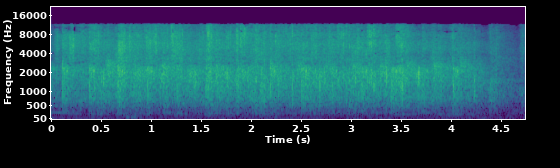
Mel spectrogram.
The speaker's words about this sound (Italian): Un applauso,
